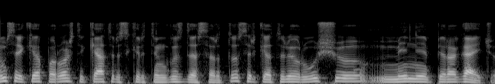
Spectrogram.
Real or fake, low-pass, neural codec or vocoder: real; 7.2 kHz; none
